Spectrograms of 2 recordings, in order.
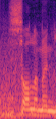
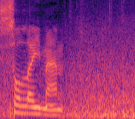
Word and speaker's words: Soleiman: Solomon, you'd be tempted to say, but it is Soleiman.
